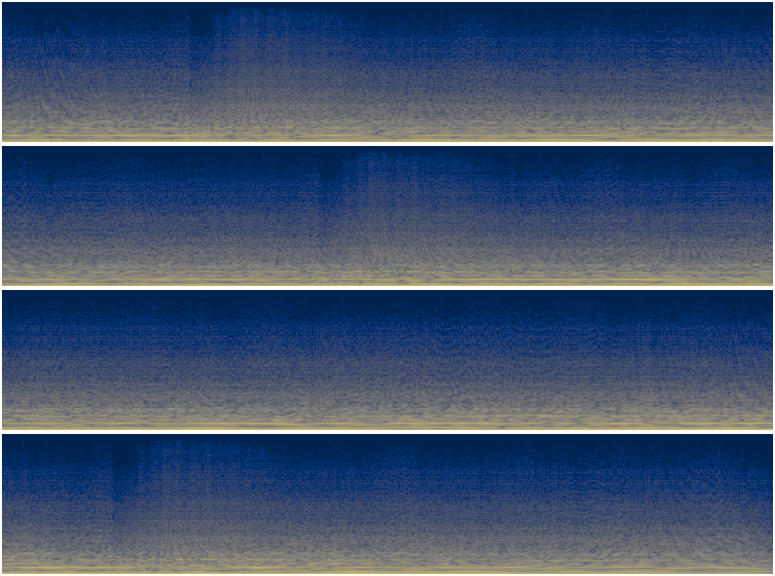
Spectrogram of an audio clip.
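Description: A steady electronic drone holding one low note with a rich stack of overtones, the upper ones slowly pulsing, over a faint hiss.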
